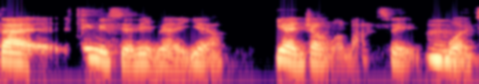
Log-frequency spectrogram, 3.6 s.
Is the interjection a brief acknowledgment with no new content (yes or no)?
yes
